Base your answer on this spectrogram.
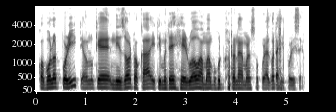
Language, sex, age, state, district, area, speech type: Assamese, male, 18-30, Assam, Dhemaji, rural, spontaneous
